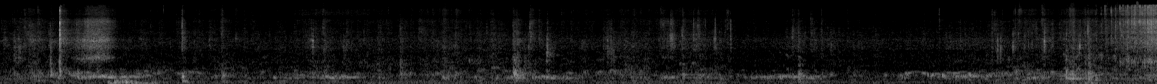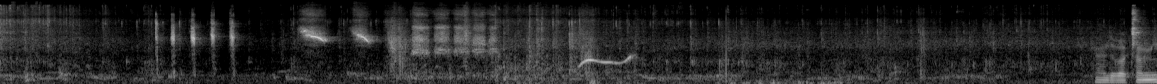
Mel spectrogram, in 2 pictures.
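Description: Pigeons coo repeatedly in a low, soft rhythm outdoors, close by, with a few brief higher chirps and faint rustling around them.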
